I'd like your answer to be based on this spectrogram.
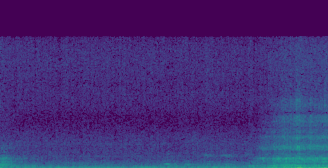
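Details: Dog snoring: a steady low, buzzing rattle on each breath, with room noise rising at the end.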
